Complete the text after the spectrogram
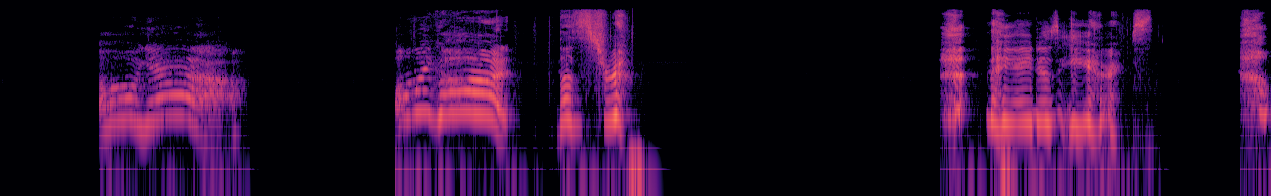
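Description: A young woman talks with animation close to a microphone, with gaps of silence.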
